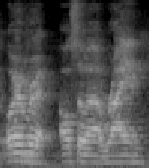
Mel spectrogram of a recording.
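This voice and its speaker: A man's voice: medium pitch, level tone, brisk, a bit bright, roomy sound, a little hiss or hum, low-quality recording. A man chatting casually on a podcast, rambling through memories with many restarts and bursts of laughter.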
